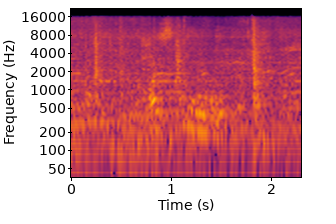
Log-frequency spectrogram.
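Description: Background music with indistinct voices of other diners, and two short clicks about a second apart.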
